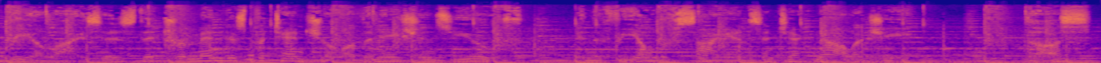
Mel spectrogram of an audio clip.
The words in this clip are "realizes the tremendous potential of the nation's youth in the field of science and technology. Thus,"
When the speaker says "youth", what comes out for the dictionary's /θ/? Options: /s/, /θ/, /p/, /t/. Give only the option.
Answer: /θ/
